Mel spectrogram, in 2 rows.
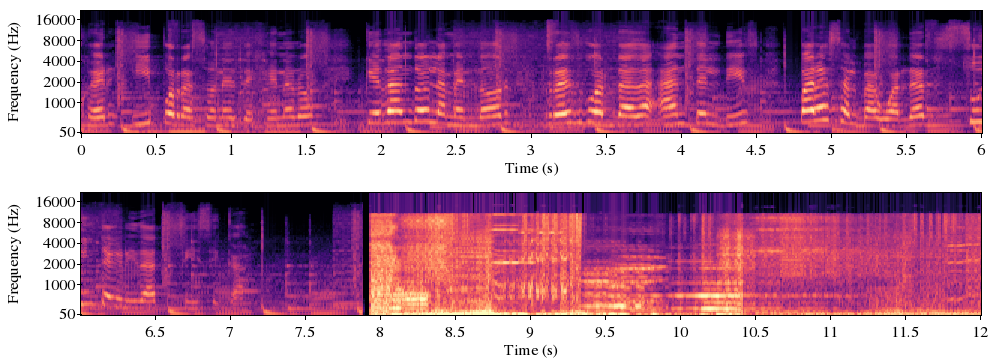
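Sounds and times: short pitched tone: 8.0 - 12.0.

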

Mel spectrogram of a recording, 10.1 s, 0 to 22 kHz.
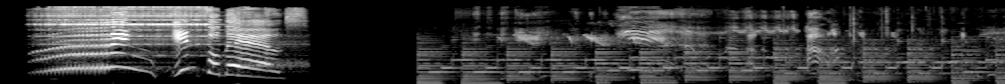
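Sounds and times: warbling voice-like tone: 0.3 - 2.0.

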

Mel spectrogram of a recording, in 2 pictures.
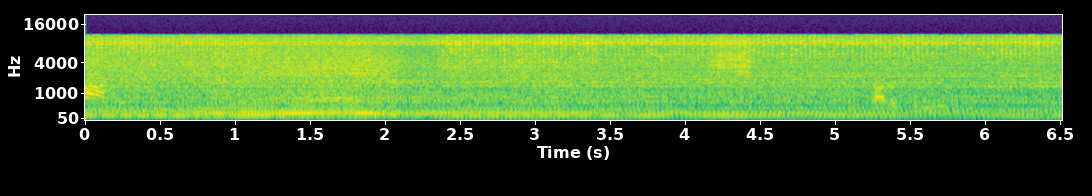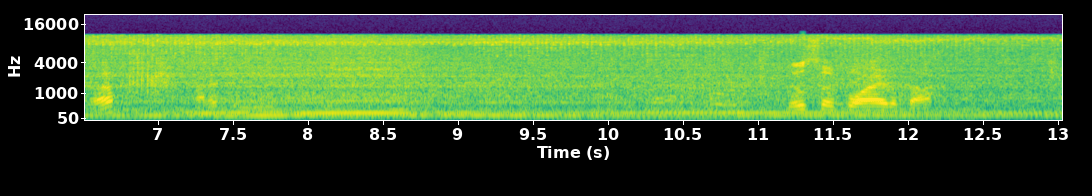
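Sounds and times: pickup engine running at low revs: 0.0 - 13.0.

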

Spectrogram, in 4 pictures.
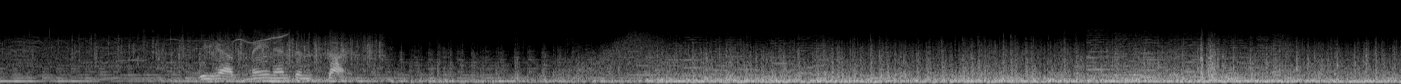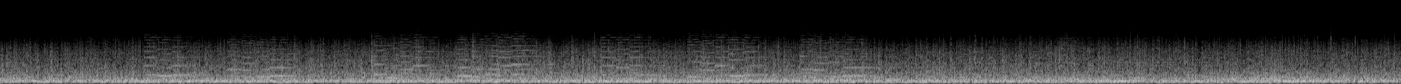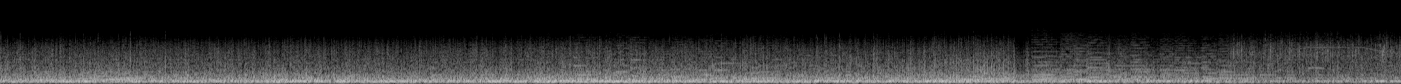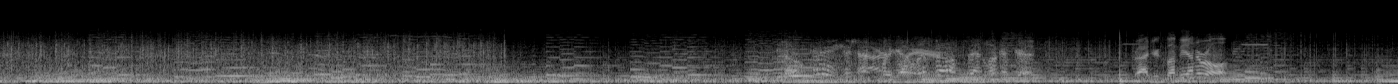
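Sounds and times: music: 0.0 - 56.0
rocket engines rumbling: 0.0 - 56.0.

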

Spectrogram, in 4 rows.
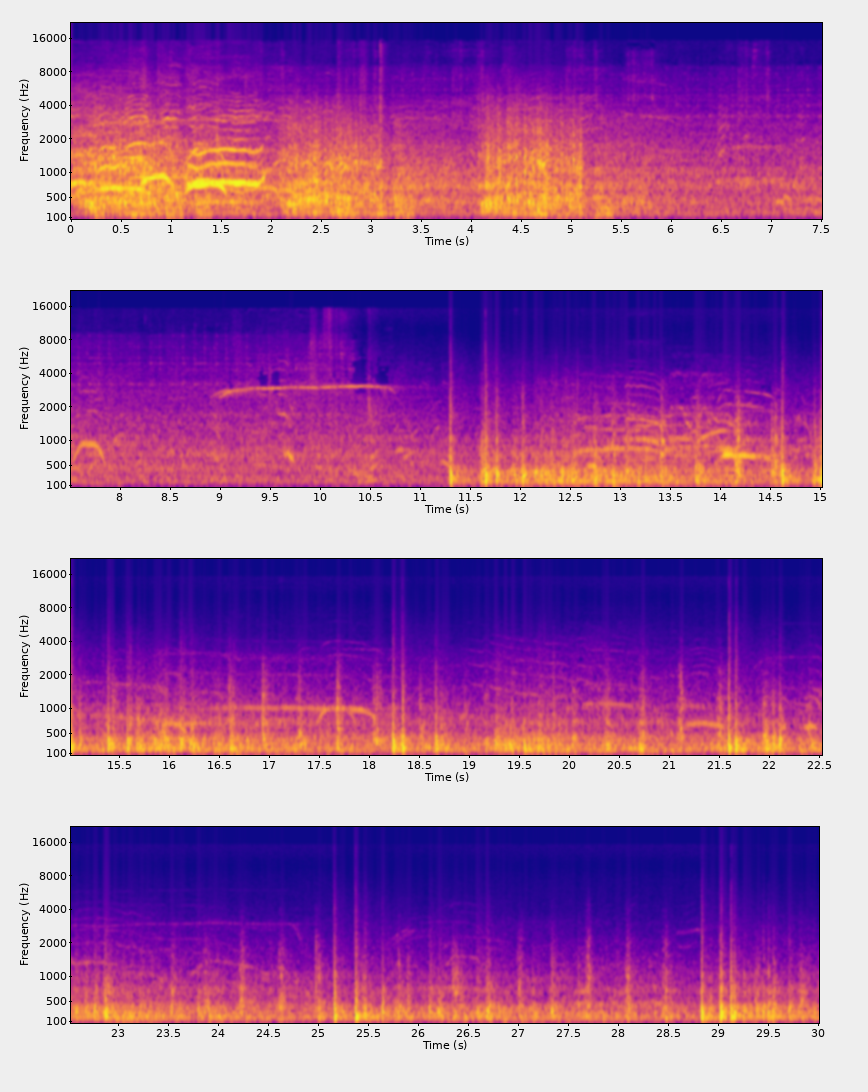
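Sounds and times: fireworks bursting: 0.0 - 30.0
fireworks crackling: 0.0 - 30.0.

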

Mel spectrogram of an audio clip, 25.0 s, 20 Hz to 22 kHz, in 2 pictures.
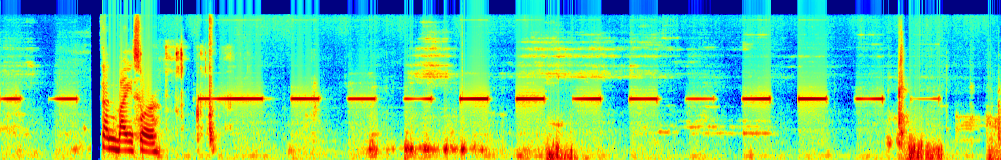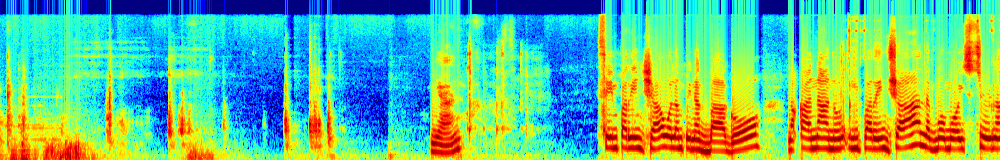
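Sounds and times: high-pitched warning chime beeps: 2.5 - 11.8
knocks and rustling in cabin: 11.1 - 15.4.

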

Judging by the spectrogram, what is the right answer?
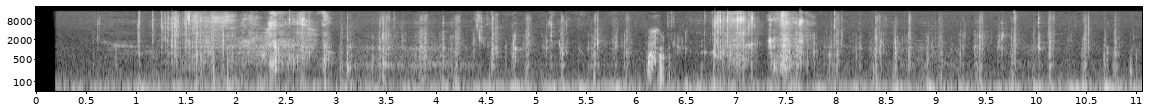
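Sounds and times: crunching hard treat: 0.6 - 11.0.

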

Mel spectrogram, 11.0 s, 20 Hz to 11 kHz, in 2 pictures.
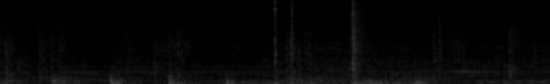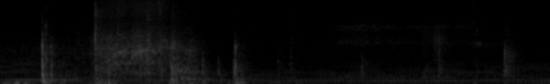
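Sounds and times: soft footsteps on indoor floor: 0.0 - 6.2, 7.8 - 10.8.

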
